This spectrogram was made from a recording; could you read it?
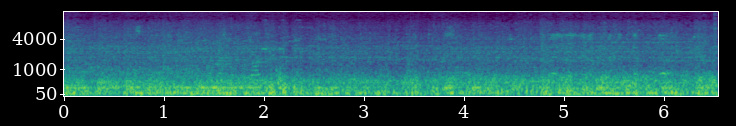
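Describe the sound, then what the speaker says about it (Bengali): The 12303 Poorva Express pulls out of Chittaranjan station on the Howrah to Jasidih route, a steady close rumble of wheels and rolling carriages with faint clickety-clack and squeals throughout. "চিত্তরঞ্জন থেকে ট্রেনটা ছেড়ে দিল।"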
